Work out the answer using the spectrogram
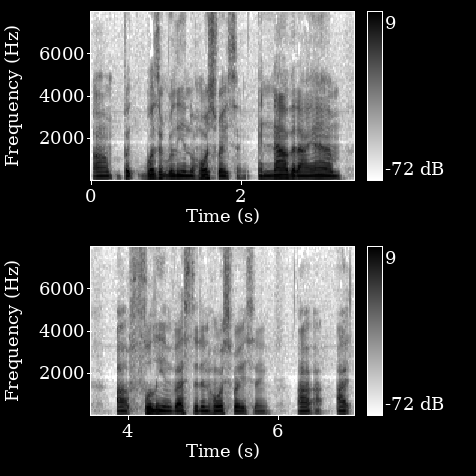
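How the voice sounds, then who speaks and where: A man's voice: on the low side, warm tone, no room sound, clean studio sound. A man who grew up in Maryland, hosting a podcast and giving casual horse racing commentary, rambling with many fillers and repeated words. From Maryland, USA. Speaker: podcast host.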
